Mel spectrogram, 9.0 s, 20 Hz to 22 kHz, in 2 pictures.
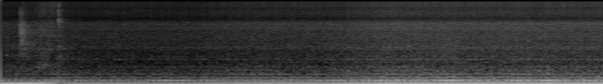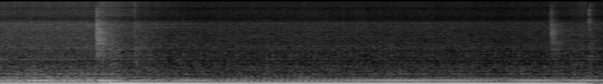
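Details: BMW X3 M at idle with a low droning exhaust hum/rattle that comes and goes, stopping when the accelerator is pressed 1 cm without revving, sometimes much louder.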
